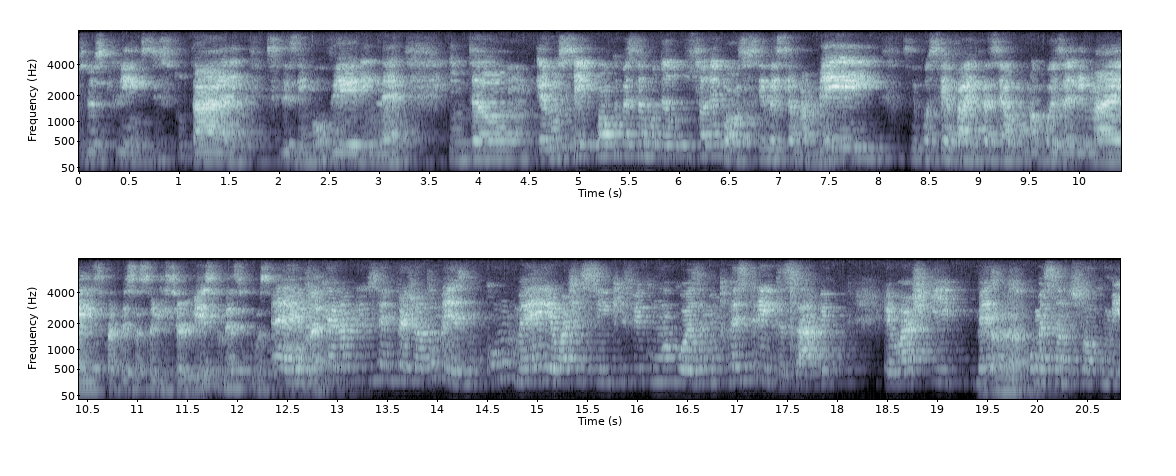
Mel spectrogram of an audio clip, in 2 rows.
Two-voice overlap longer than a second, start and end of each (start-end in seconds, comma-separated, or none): none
